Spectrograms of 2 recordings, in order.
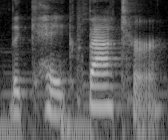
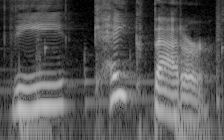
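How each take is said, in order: First: The middle T sounds like a T. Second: The middle T sounds like a D. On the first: "not the cake batter" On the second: "especially with double T's"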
